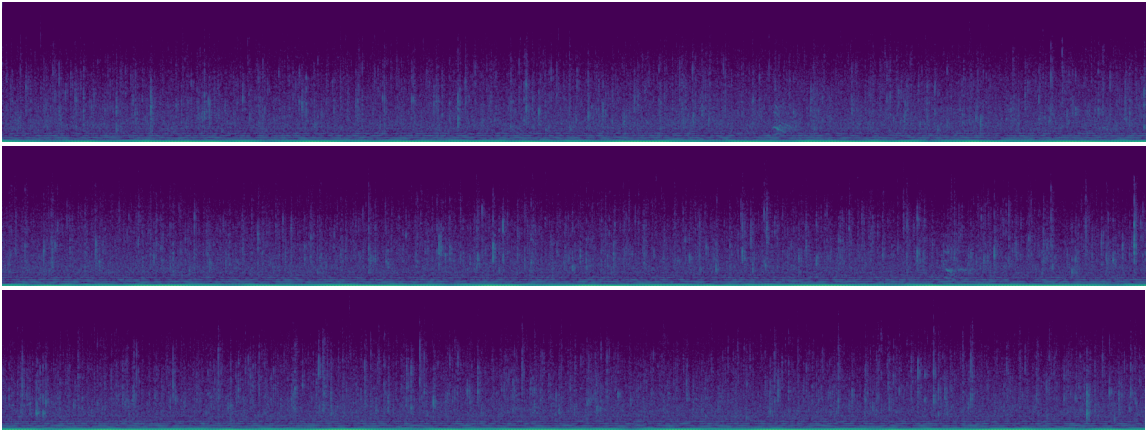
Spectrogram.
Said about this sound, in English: You close your eyes. And listen to the rainfall. You close your eyes and listen to the rainfall.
